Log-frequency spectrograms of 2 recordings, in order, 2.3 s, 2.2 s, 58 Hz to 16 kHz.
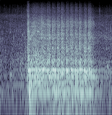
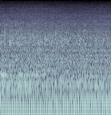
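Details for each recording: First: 1986 Shamrock 20 boat with a Ford 302 V8, not started in 3 years. Steady cranking chuff that never catches, while the fuel pump can be heard running. The carburetor bowl is dry, a fuel starvation no-start. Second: 1986 Shamrock 20 boat, Ford 302 V8 not started in 3 years, now running with the fuel pump feeding the carb: deep, steady V8 burble at idle with no misfires or knocks, over water splashing; smooth, healthy idle.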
